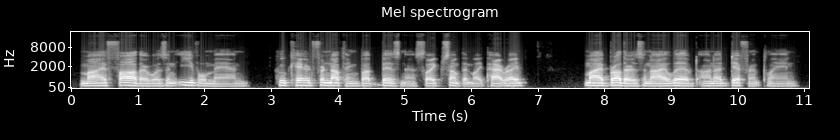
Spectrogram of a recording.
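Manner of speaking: play-acted flat, even, unchanging, dripping monotone. Copying the cadence of a woman she heard: imitating a lady's monotone cadence. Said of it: "I could sort of hear that like cadence".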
